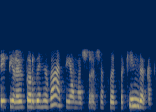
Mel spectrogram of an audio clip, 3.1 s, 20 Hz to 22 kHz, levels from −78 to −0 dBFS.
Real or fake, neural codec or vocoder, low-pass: fake; codec, 16 kHz, 1 kbps, X-Codec, HuBERT features, trained on balanced general audio; 3.6 kHz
